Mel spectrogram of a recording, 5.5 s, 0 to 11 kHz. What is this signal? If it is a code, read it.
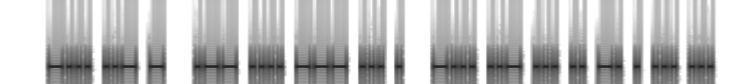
Morse code, heard as a keyed tone, about 34 wpm, 700 Hz. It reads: BUT WHOSE BUSINESS
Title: Sentences from Top 1500 Words 35wpm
